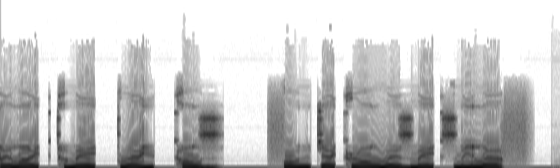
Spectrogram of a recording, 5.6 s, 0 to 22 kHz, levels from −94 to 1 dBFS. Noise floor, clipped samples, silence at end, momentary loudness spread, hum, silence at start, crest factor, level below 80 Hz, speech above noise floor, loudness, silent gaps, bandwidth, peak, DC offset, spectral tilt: -41 dBFS; under 0.1%; 0 s; 7 LU; none; 0 s; 10 dB; -30 dBFS; 31 dB; -12 LUFS; none; 11 kHz; 0 dBFS; 2%; -7 dB/octave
